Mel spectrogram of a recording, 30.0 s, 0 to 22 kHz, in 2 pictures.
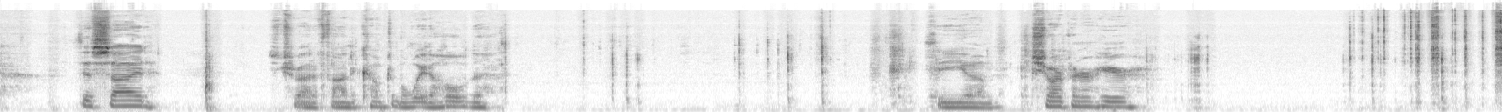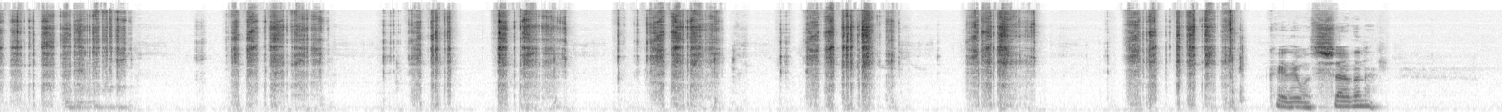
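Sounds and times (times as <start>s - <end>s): knife rasping on sharpening stone: 14.0s - 16.4s, 17.0s - 24.1s, 24.7s - 25.5s, 26.2s - 27.5s.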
